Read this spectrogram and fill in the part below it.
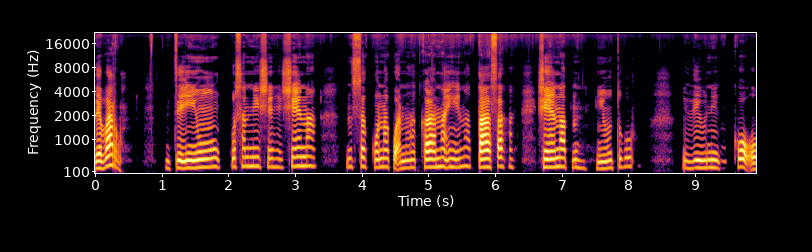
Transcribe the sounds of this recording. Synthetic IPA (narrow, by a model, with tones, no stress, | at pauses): e˧βa˦ru˨ | t̪e˧ɲũ˨˧ku˧sa˦nĩ˦ʃẽ˧ʃẽ˦nã˦ | sa˦ko˧nã˧kʷa˨nã˧ka˧nã˦ĩ˦˧˦nã˦t̪a˦sa˦hã˧ʃẽ˧˦˧nã˦ɲũː˨˧t̪u˦ku˦ | ði˧u˧nĩ˧ko˦ʔo˨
